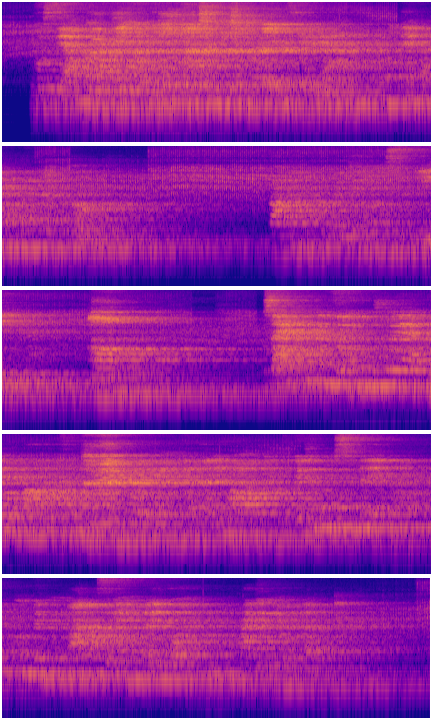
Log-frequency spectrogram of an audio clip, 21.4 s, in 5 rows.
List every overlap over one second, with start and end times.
0.8-2.8

